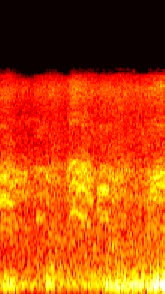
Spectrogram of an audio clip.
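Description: Crows cawing, about four short caws spread across two seconds, over a low rumble of wind on the microphone.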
